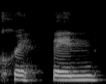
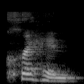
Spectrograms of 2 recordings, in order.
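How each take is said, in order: First: The middle consonant is a th sound. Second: The middle consonant is an h sound. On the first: The speaker calls it wrong. "It's not crithin" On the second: The speaker calls it right. "it's crihin"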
